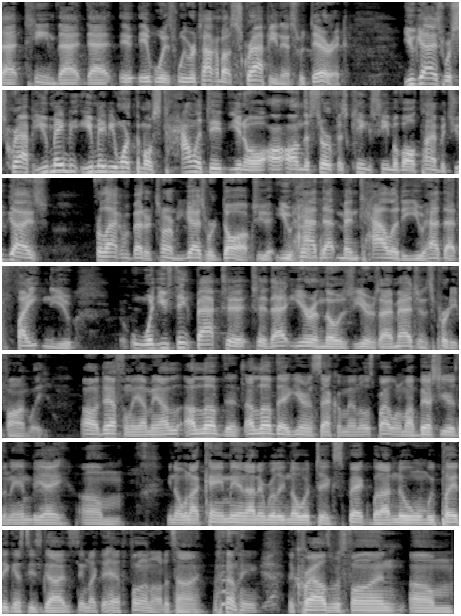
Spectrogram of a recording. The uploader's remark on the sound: Live At Sports Fest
